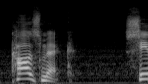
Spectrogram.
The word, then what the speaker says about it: CosMc's: know what this is Cosmic see that there's a little McDonald's there and there's a golden arch right there this is the first location of cosmic this is pronounced cosmics focus on drinks a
